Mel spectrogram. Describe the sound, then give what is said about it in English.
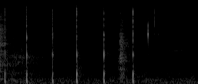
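A series of sharp clicks of teeth in a human head snapping together, about four per second at first and then a few softer, irregular ones, with no talking underneath. “That is the sound of teeth in a human head.”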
